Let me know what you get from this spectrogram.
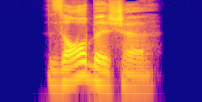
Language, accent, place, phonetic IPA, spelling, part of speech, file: German, Germany, Berlin, [ˈzɔʁbɪʃə], Sorbische, noun, De-Sorbische.ogg
- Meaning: inflection of Sorbisch: 1. strong/mixed nominative/accusative feminine singular 2. strong nominative/accusative plural 3. weak nominative all-gender singular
